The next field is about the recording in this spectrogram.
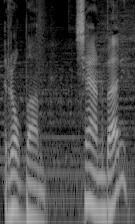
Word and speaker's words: Robban Tjernberg: Men vi måste också ta tillfället i akt att välkomna dig, Robban Tjernberg. – Snyggt, snyggt. – Rätt uttal och allt.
